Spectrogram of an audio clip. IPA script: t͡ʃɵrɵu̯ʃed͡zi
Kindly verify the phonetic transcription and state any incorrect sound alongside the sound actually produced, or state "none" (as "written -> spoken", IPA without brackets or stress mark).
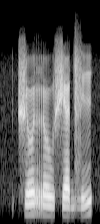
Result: e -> ɛ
